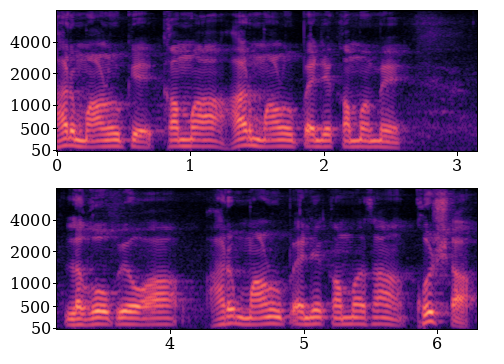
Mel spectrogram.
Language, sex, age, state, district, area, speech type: Sindhi, male, 45-60, Gujarat, Surat, urban, spontaneous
